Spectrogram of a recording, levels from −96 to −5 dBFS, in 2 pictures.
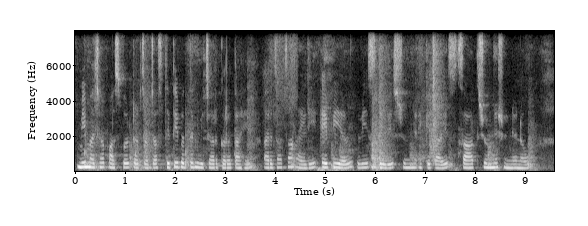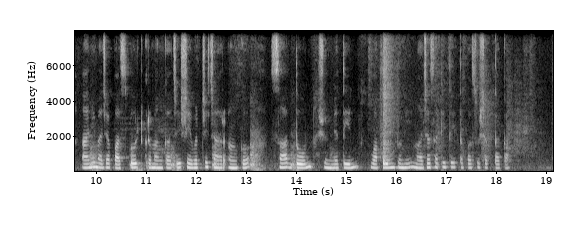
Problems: none marked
